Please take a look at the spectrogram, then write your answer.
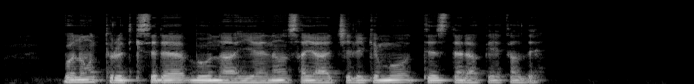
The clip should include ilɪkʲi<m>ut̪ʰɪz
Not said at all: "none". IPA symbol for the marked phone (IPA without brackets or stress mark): m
